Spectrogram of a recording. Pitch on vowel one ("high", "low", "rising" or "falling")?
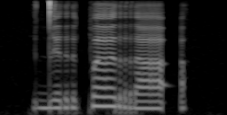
low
